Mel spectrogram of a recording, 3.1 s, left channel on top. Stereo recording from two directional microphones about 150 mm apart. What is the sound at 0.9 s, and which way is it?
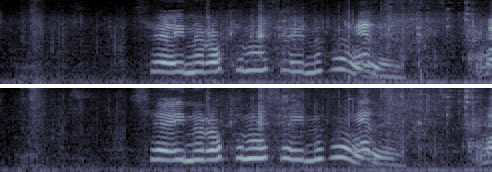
Speech, 90° right.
